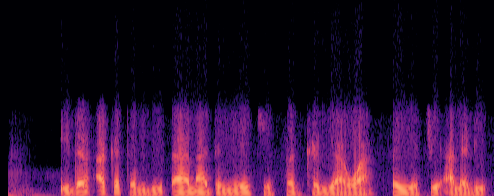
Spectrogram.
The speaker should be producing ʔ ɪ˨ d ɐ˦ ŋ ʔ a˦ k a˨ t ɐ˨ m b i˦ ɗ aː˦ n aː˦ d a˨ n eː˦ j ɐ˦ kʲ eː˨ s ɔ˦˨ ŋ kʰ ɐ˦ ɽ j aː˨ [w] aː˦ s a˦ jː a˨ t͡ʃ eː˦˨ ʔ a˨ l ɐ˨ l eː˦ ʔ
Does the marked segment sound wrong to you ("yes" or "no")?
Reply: no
